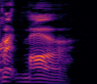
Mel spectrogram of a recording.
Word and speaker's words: Maher: Brett Maher.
